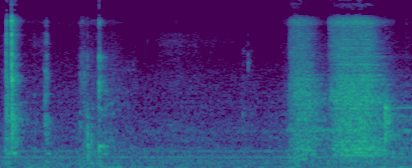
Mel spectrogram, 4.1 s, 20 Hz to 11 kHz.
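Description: JUKI DDL-9000C industrial sewing machine powering up: a sharp click, two fainter clicks within the first second, then about three seconds in two short rushes of noise as it starts.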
